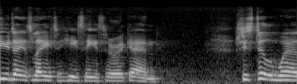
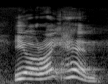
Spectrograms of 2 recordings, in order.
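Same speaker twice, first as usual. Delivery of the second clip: kindly Scottish voice, higher and louder; concerned Scottish man; 8 semitones higher, 4 dB louder than usual. Acted. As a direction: check on the fallen woman like a gruff kind Scot.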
